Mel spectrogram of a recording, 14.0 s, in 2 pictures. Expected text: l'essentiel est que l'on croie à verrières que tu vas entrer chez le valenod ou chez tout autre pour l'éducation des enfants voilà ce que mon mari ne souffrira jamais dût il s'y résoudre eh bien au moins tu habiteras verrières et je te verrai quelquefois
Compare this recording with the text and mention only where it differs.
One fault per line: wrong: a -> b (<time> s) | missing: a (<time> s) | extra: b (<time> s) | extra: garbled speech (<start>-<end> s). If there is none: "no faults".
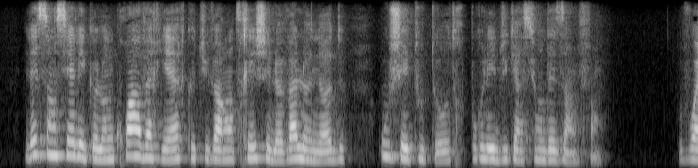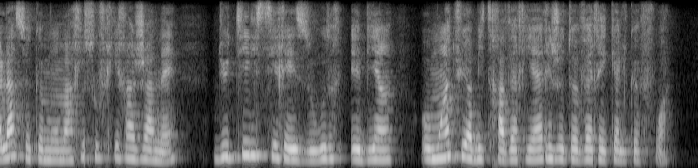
missing: ne (7.8 s)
